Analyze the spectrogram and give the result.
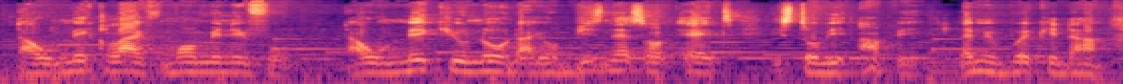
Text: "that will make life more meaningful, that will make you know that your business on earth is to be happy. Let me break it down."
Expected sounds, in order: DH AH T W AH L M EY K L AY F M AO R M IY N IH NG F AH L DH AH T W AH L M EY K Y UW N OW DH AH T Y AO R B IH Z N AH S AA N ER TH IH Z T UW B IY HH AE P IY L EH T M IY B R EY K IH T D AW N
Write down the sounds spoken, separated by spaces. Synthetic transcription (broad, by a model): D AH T W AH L M EY K L AY F M AO M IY N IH F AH L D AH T W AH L M EY K Y UW N OW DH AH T Y AO B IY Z N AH S AA N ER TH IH S T UW B IY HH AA P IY L EH T M IY B R EY K IH T D AW N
